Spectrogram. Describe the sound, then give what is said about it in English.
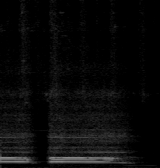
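A toy train whistle blown twice during a song recording session, a short breathy blast and then a longer chord-like one that fades out, with airy hiss around the tones and no talking. “And then take this train whistle and blow the train whistle every other time.”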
